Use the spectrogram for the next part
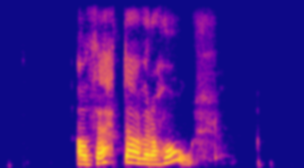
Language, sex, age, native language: Icelandic, female, 20-29, Icelandic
